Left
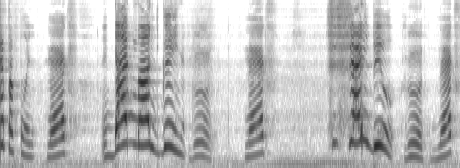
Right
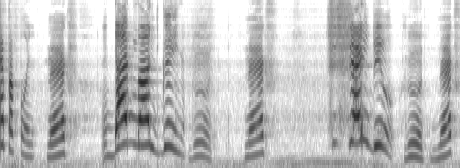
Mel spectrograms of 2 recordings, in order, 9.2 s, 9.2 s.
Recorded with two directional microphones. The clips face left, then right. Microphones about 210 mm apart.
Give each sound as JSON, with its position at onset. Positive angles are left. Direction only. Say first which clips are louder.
{"t": 0.0, "sound": "a sound", "louder": "left 2 dB", "side_deg": 40}
{"t": 0.9, "sound": "speech", "louder": "right 1 dB", "side_deg": -10}
{"t": 2.0, "sound": "a child's voice", "louder": "even", "side_deg": 30}
{"t": 3.8, "sound": "speech", "louder": "left 1 dB", "side_deg": -10}
{"t": 6.5, "sound": "speech", "louder": "left 7 dB", "side_deg": 50}
{"t": 8.1, "sound": "speech", "louder": "right 1 dB", "side_deg": -10}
